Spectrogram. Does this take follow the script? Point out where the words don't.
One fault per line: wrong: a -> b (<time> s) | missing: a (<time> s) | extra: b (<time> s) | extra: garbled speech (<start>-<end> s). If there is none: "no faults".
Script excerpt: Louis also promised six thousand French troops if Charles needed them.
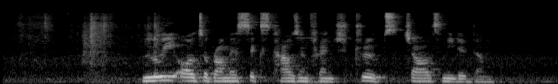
missing: if (4.0 s)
